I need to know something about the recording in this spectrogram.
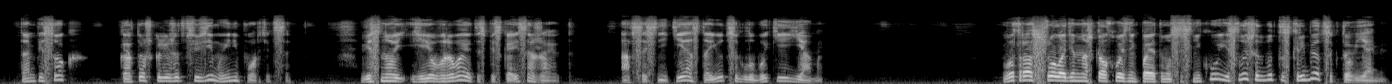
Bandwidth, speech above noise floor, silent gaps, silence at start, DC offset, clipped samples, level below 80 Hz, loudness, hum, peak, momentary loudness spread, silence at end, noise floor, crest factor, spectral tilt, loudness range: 11 kHz; 37 dB; none; 0.2 s; under 0.1%; under 0.1%; -52 dBFS; -18 LUFS; none; -2 dBFS; 9 LU; 0.05 s; -56 dBFS; 18 dB; -2.5 dB/octave; 5 LU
